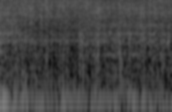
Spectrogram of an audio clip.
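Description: Food searing in a hot pan, a steady broadband sizzle holding at an even level throughout with no talk over it.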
